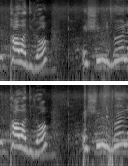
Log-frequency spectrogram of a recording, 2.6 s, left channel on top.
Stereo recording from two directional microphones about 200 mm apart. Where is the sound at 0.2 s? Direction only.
Centre (ahead or behind).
